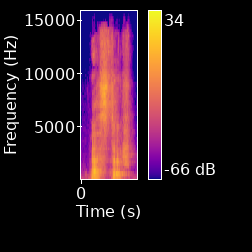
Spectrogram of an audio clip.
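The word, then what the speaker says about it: Eszter: And going back to SZ, that's why this narrator's name is pronounced Ester.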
